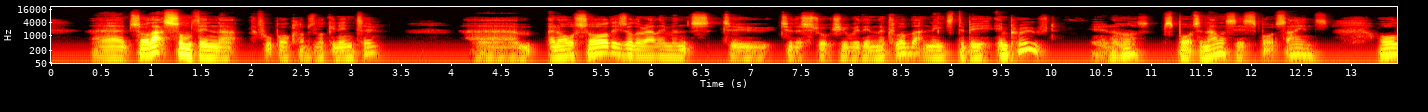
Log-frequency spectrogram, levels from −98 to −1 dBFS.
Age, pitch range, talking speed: 40-59, 100-125 Hz, 155 wpm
